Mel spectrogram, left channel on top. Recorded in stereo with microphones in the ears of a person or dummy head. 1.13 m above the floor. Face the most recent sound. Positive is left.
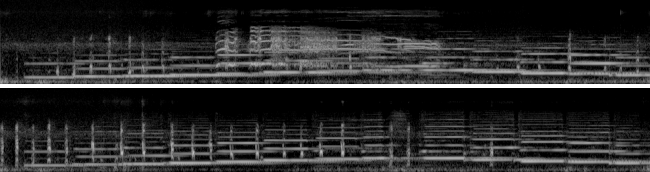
turn(degrees=-80)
